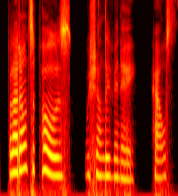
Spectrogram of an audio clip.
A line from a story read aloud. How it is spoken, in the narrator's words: she moaned apathetically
